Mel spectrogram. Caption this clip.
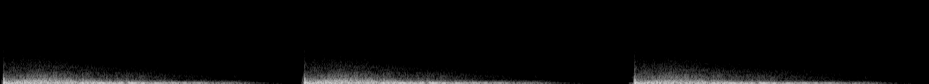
Scary Foley
Three high quality foley sounds of a low pitched echoing drum for suspense. For those who have played the game Slender Man, they just might ring a bell.
These were made by using a sample of a drum and adding Heavy Low Pass and Adobe Soundbooth's Echo and Dream Sequence effect.
dark, drum, fear, foley, horror, man, scary, slender, suspense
